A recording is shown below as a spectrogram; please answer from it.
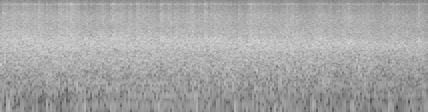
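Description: Banquet audience applauding, a dense steady clapping that begins to die away near the end.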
